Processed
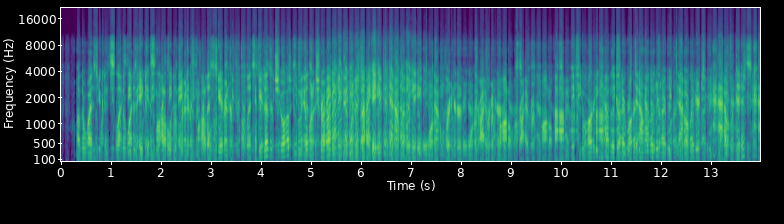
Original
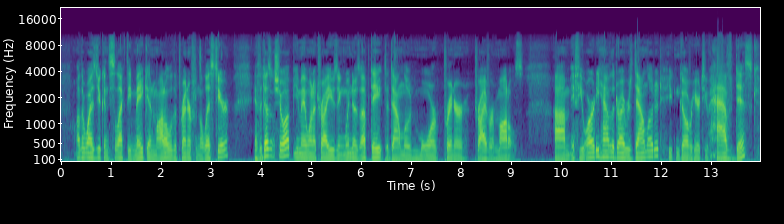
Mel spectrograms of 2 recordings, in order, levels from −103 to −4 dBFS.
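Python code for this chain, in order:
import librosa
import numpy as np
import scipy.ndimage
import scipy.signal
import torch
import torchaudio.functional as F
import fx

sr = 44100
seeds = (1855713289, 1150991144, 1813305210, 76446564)

y = fx.recorder_agc(x, sr, target_db=-16.5, rise_db_per_s=6.3, max_gain_db=30)
y = fx.highpass(y, sr, hz=1000.0, slope=6)
y = fx.high_shelf(y, sr, hz=8300.0, db=5.5)
y = fx.leveller(y, sr, passes=1)
y = fx.echo_feedback(y, sr, ms=823, feedback_pct=33, wet_db=-3)
y = fx.echo_pitch(y, sr, ms=108, semitones=2, count=2, db_per_echo=-3.0, at=(5.2, 7.31))
y = y + 10.0 ** (-14.5 / 20.0) * np.pad(y, (int(274 * sr / 1000.0), 0))[:len(y)]
y = y * np.abs(np.cos(np.pi * 8.8 * np.arange(len(y)) / sr))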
